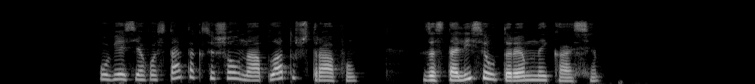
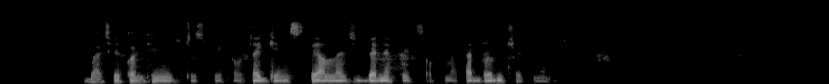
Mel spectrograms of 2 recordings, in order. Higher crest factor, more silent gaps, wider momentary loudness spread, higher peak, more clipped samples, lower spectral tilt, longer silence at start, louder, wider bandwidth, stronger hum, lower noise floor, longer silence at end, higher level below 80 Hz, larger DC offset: about the same, 20 dB vs 22 dB; neither; second, 13 LU vs 17 LU; first, -6 dBFS vs -16 dBFS; neither; about the same, -5 dB/octave vs -5.5 dB/octave; first, 1 s vs 0.85 s; first, -24 LUFS vs -36 LUFS; first, 8.2 kHz vs 7.4 kHz; neither; about the same, -89 dBFS vs under -90 dBFS; second, 1.55 s vs 2.2 s; about the same, -66 dBFS vs -62 dBFS; neither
